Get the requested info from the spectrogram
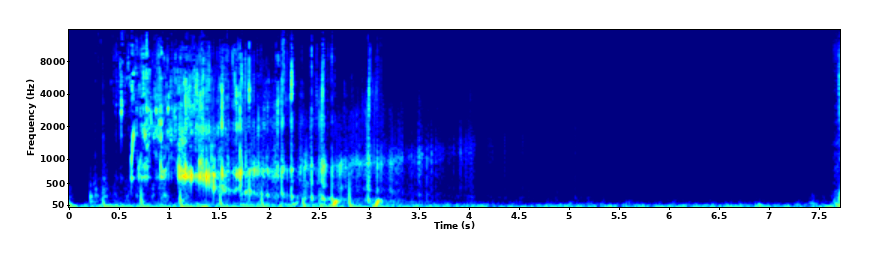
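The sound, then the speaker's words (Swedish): Beer glugs and splashes into a glass for about three seconds, a bright fizzing pour that rises in pitch, then fades to a quiet hiss and near silence. “Ska inte du också hälla upp en sån? Jo, jag kanske gör det.”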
